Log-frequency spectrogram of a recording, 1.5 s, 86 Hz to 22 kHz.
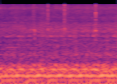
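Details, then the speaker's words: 1990s Dodge V10 with Tremec T56 manual, exhaust banks of five cylinders each kept separate: deep steady lumpy burble with even low throb, no knocks or ticks; healthy idle, runs a little rich. "take a listen to that exhaust so you have five cylinders on that side and five cylinders on this side and they don't meet up at all which gives it this kind of like angry UPS truck sound"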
